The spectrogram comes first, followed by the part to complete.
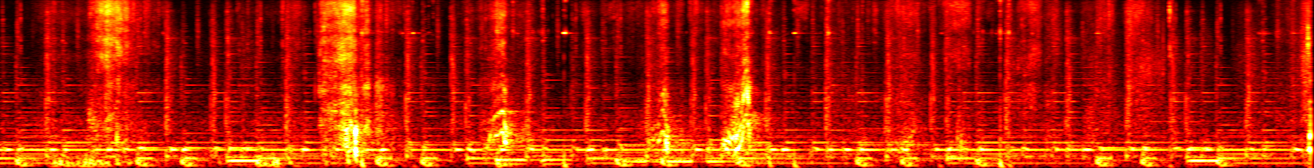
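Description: Zipper on a fabric backpack being pulled in several short runs, over soft background music.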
